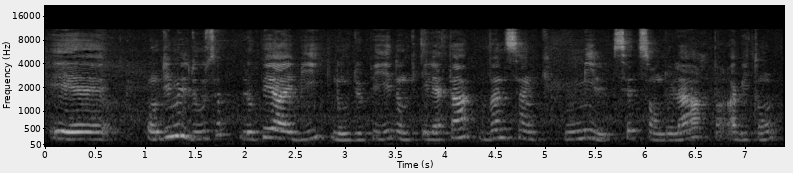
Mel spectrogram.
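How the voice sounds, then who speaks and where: A young woman gives a formal conference talk in French, not her first language, hesitating often with pauses, fillers, and restarts. Her voice is medium-pitched and darkish. The conference hall is echoey, with a distant mic picking up background noise.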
